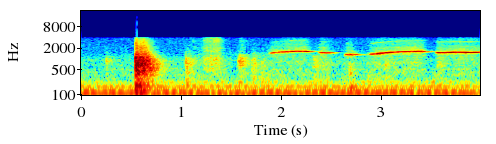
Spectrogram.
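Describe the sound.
A person whistles a short run of clear, sustained notes that slide slightly between pitches, answering a bird, preceded by a single sharp knock, with a low steady hum in the background.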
